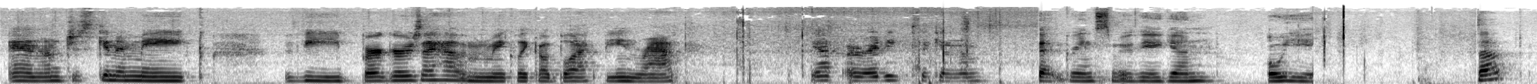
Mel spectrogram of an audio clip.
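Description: This casual daily vlog features a young woman talking to a handheld camera, rambling chattily and filling her speech with "like" and "um." Her lowish voice is flat, at a moderate pace with long pauses, and the audio is poor with slight background noise.

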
